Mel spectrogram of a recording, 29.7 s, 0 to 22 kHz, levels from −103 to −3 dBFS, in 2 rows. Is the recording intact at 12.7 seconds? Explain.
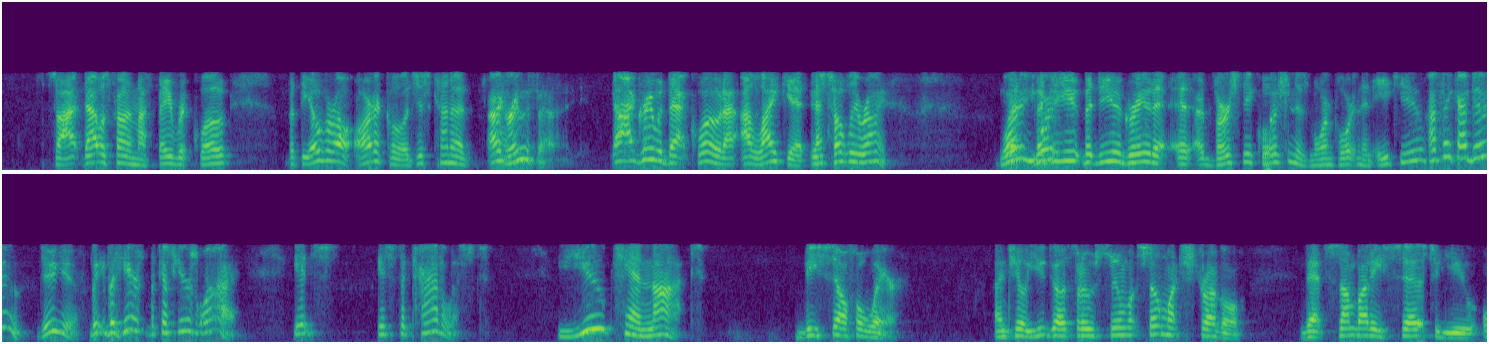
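No. From 12.62 to 12.70 s, between "agree that uh adversity" and "is more important than", lost GSM frames were concealed by repeating the last good frame. The result is a rough, metallic ring, consistent with three 20 ms frames. On a spectrogram it shows as a smeared, static band; on the waveform, a repetitive patch. The GSM full-rate codec is also active there, giving a buzzy, gravelly roughness, with nothing above 4 kHz on the spectrogram.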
